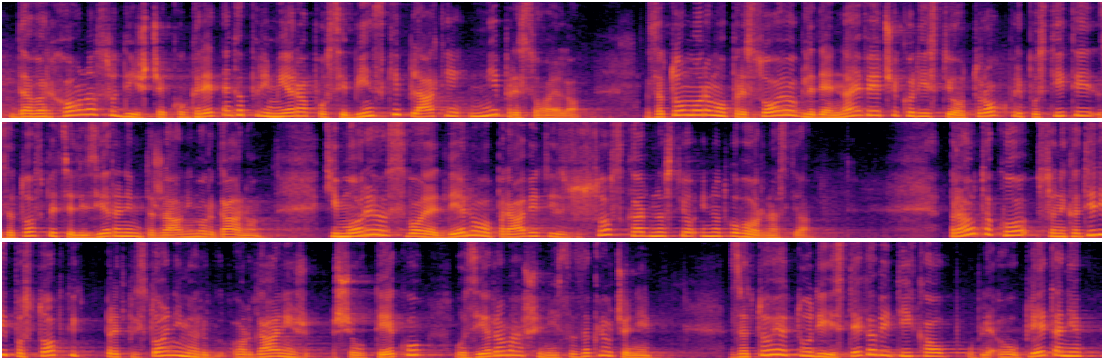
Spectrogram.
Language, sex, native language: Slovenian, female, Slovenian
